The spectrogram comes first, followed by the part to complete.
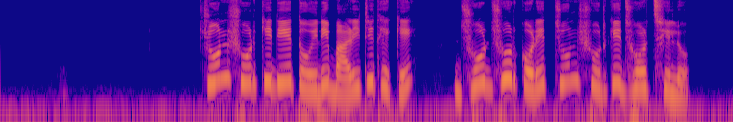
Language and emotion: Bengali, neutral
